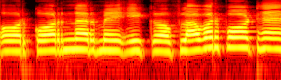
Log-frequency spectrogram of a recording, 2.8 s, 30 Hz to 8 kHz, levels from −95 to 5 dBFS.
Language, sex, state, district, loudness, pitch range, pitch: Hindi, female, Haryana, Jhajjar, -13 LUFS, 230-270 Hz, 240 Hz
